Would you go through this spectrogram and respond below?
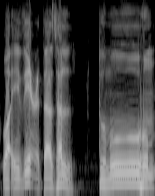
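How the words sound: The phrase is read with a pause inside. "এভাবে থেমে পড়তে পারেন"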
